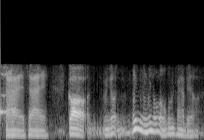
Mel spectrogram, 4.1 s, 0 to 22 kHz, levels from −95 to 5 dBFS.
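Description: G.729 codec damage runs throughout: speech rebuilt from a vocal tract model and sparse pulses sounds rough and synthetic, with nothing above 3.8 kHz, which fits 8 kbit/s coding.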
